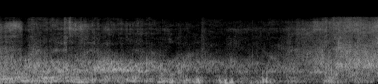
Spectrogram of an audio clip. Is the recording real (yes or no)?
no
